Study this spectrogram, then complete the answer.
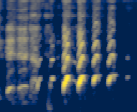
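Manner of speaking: shrieking high laughter; high loud laugh. Real, not acted. Laughing at the mom story.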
